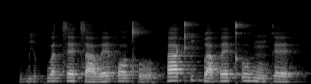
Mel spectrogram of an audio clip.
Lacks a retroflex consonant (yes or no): yes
